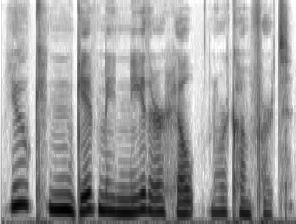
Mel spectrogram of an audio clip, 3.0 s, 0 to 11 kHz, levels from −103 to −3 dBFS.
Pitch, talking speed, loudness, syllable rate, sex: 210 Hz, 160 wpm, -14 LUFS, 3.7 syllables/s, female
